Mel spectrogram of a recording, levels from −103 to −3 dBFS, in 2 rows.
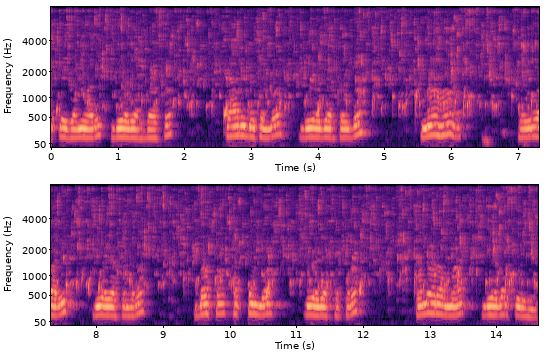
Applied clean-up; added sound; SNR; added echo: classical method WPE with log-MMSE.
